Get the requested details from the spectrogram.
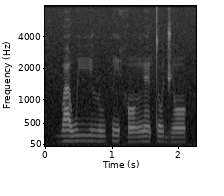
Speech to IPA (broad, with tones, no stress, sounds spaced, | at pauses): b a˧ w iː˧ l u˧ p ĩ˧ h ɔ̃˨ ŋ ɛ̃˧ t o˧ d͡ʒ ɔ̃˧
